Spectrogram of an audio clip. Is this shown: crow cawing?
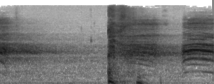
yes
